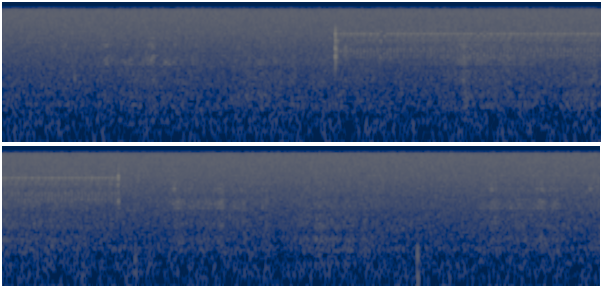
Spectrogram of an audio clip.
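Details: Steady hiss of static with a faint electronic tone held for about four seconds; no animal voice is heard.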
